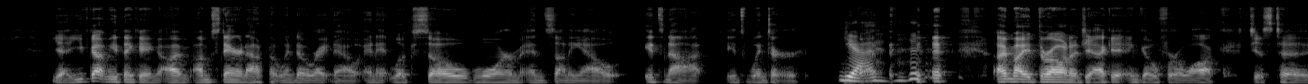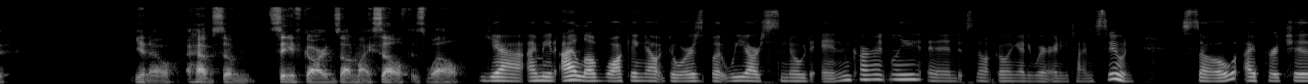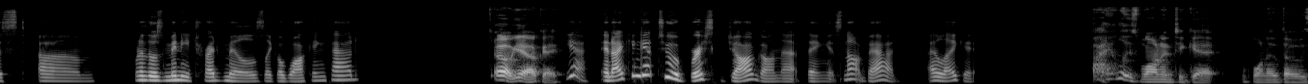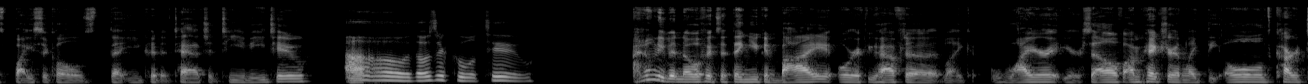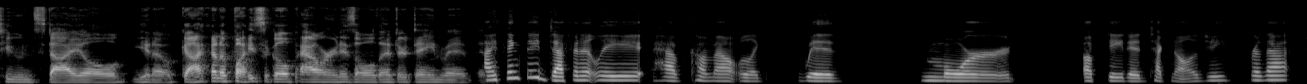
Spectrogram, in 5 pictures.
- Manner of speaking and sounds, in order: laugh; stressed: "Oh"; laughing while speaking: "guy on a bicycle"
- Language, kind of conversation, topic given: English, unstructured, What fears come up when you think about heart disease risk?
- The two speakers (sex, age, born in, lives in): female, 35-39, United States, United States; male, 35-39, United States, United States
